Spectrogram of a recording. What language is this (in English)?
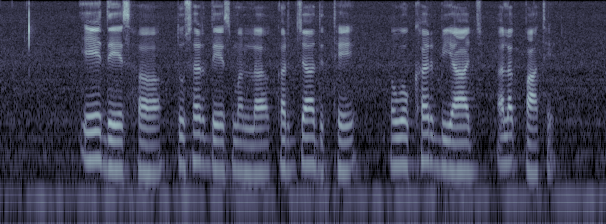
Chhattisgarhi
